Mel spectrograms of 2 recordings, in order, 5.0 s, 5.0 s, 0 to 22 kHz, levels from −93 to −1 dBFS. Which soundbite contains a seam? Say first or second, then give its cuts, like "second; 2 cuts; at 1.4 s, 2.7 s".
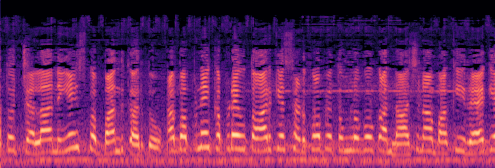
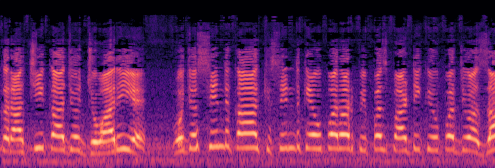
first; 1 cut; at 1.6 s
